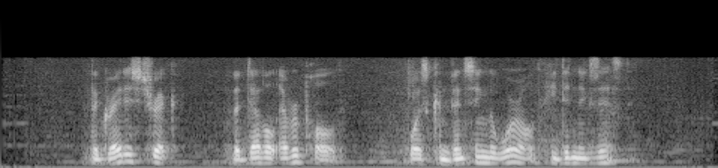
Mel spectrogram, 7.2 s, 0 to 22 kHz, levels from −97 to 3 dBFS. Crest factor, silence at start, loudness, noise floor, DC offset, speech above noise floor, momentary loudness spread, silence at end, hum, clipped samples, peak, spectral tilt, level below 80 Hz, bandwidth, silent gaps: 16 dB; 0.85 s; -15 LUFS; -48 dBFS; 0.4%; 34 dB; 9 LU; 0.85 s; none; under 0.1%; 0 dBFS; -7 dB/octave; -62 dBFS; 5.4 kHz; none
